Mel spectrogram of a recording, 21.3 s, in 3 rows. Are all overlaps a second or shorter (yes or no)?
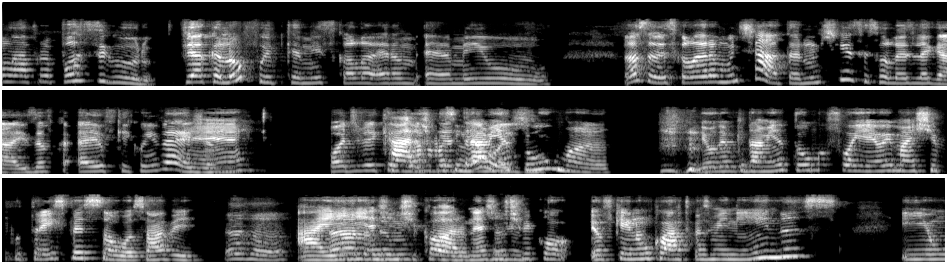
no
